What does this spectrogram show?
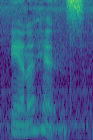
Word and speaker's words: Ana Hinz: manager and how do you say your name Anna hins oh don't give Joshua any credit please please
